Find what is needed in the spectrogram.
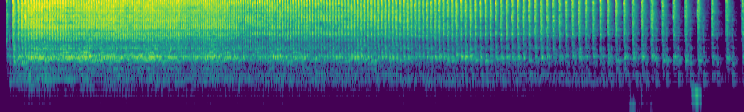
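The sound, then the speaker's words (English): A spinning prize wheel clicks rapidly over steady noise, with the ticks growing more distinct and slowing toward the end as the wheel winds down. “let's spin the wheel here and figure out who's going to go first.”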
